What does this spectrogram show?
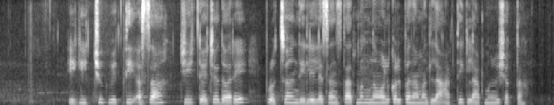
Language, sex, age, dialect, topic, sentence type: Marathi, female, 18-24, Southern Konkan, banking, statement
